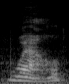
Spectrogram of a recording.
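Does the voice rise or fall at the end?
fall. The voice falls at the end, like a statement. It states something. The speaker calls it right.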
